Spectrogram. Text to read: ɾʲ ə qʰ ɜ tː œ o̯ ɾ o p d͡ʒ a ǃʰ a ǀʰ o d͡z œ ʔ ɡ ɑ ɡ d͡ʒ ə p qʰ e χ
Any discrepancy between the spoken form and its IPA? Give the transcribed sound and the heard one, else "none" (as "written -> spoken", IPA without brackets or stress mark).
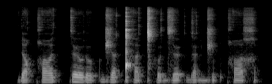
ɑ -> a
